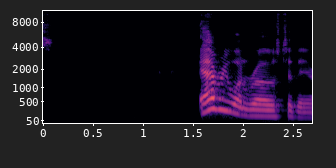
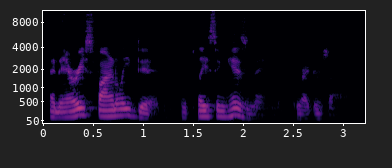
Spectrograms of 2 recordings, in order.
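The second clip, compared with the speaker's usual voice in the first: ordinary delivery, nothing marked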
